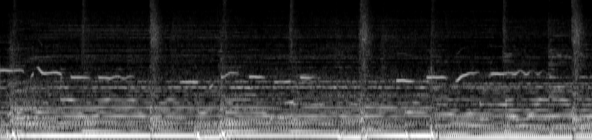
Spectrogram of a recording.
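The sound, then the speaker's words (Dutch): A person whistles a clear, steady melody over a full music backing, the whistled line holding mostly level notes with a few short slides between them. “fluiten.”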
